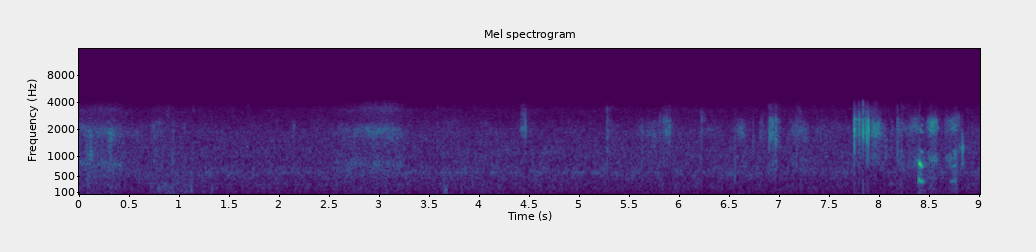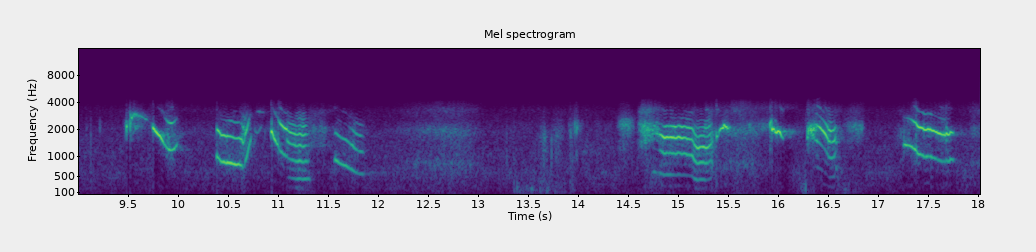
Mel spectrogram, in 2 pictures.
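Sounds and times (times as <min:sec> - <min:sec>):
pet crying high-pitched: 0:09.5 - 0:11.9, 0:14.5 - 0:17.9.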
